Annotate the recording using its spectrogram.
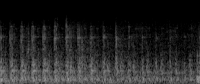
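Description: Game-show prize wheel spinning, its pointer flapper clicking rapidly and evenly against the pegs around the wheel's rim.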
